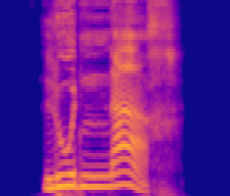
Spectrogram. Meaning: first/third-person plural preterite of nachladen
- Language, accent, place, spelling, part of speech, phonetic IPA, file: German, Germany, Berlin, luden nach, verb, [ˌluːdn̩ ˈnaːx], De-luden nach.ogg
